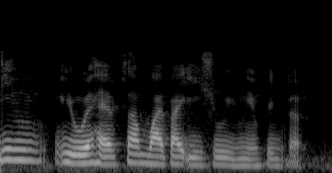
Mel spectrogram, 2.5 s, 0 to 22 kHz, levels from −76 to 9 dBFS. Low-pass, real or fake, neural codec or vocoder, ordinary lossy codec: none; fake; codec, 16 kHz, 8 kbps, FunCodec, trained on LibriTTS, 25 frames a second; none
